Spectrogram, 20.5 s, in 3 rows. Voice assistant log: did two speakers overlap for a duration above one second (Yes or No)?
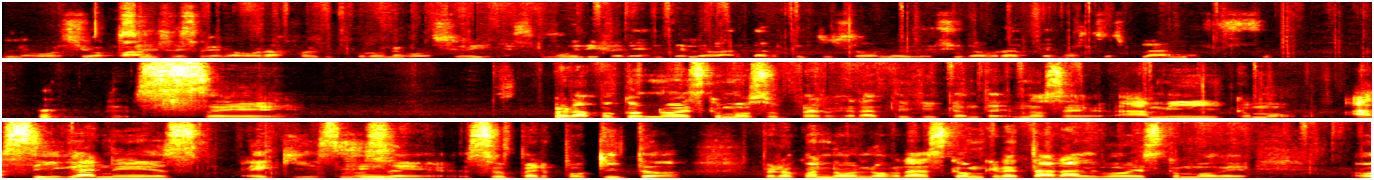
No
